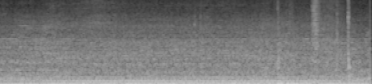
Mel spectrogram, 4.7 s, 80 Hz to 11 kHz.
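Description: Volkswagen up!'s 1.0-litre three-cylinder petrol engine idling steadily, heard from inside the cabin as a low drone.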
